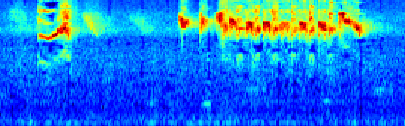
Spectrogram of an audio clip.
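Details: White-eye giving a sunbird-style learned song: a short sharp high burst, a pause, then a long fast jangling trill of high twittering notes.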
